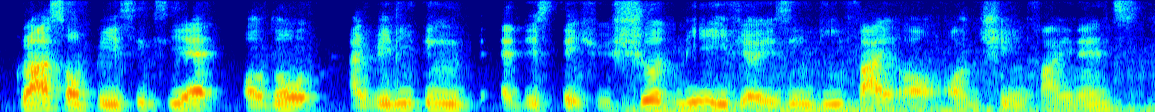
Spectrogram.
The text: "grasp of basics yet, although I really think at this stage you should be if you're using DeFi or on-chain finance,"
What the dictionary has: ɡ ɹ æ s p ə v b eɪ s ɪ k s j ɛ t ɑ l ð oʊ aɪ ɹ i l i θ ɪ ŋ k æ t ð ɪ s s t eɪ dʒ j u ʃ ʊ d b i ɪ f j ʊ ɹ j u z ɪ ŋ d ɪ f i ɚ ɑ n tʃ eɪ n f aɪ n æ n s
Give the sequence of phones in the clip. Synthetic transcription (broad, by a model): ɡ ɹ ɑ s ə f b eɪ s ɪ k s j ɛ t ɑ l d oʊ aɪ ɹ i l i t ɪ ŋ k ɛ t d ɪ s s t eɪ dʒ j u ʃ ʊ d b i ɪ f j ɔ j u z ɪ ŋ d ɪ f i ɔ ɑ n tʃ eɪ n f aɪ n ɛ n s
